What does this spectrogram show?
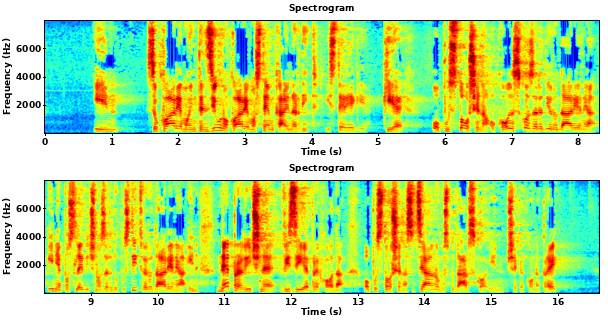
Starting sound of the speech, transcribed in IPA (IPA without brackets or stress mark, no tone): i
